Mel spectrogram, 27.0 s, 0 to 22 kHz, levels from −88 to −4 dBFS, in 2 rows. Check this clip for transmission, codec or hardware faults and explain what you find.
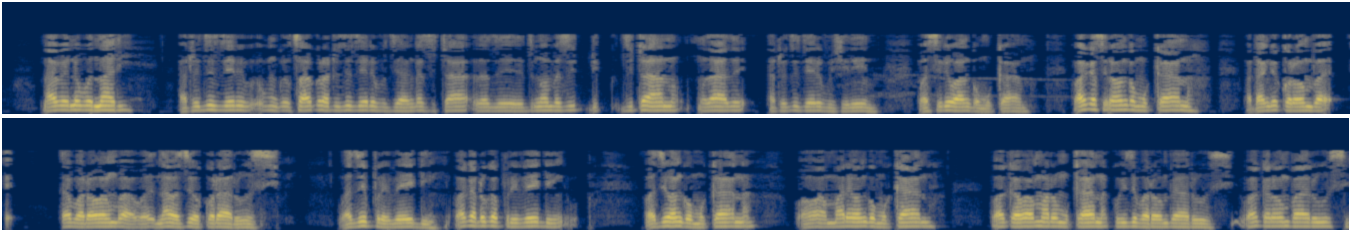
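The clip carries one fault, present for its whole length: Vorbis compression. Nothing reaches above 6.6 kHz, and the remaining treble is hissy and grainy, with roughened tones and smeared attacks. This is likely heavy low-bitrate Vorbis coding, pointing to roughly 17 kbps, where the coarsely quantised residue turns fine upper detail into noise of similar energy.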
